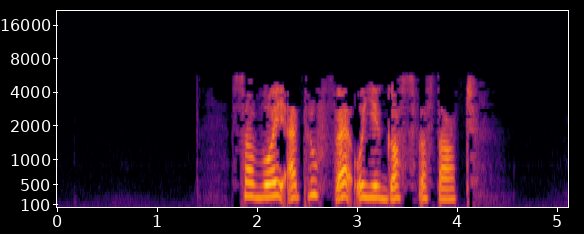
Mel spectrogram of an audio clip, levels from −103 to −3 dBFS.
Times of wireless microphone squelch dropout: none

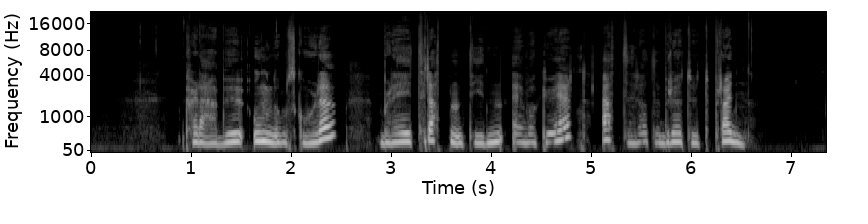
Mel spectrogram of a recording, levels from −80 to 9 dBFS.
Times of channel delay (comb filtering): 4.09-5.73

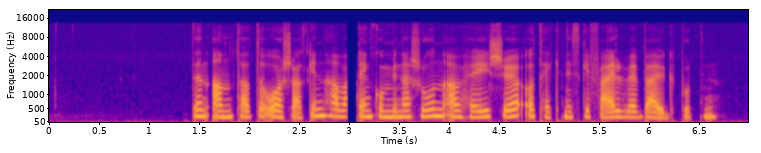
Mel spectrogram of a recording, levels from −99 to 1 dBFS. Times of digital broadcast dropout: 2.96-3.09

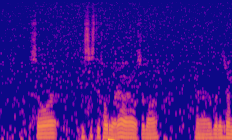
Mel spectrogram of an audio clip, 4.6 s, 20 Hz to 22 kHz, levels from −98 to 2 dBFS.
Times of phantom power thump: 2.15-2.32

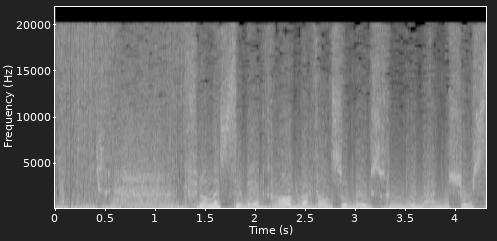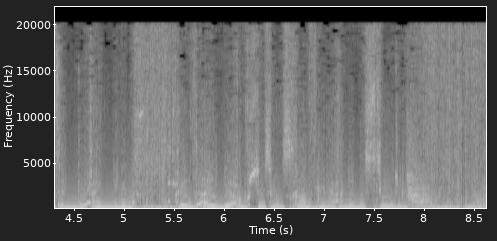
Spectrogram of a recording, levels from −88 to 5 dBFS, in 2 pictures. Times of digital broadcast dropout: none

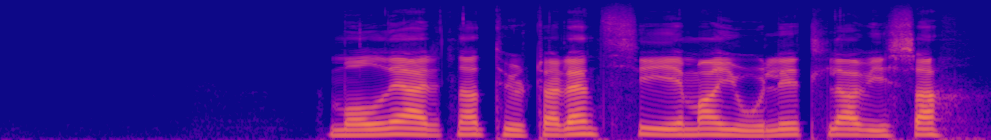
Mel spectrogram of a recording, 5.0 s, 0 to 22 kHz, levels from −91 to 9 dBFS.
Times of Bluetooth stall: none

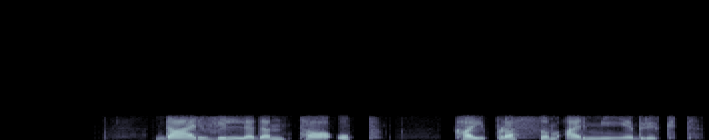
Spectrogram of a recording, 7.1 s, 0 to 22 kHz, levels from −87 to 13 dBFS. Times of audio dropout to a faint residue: none

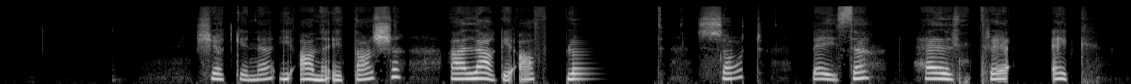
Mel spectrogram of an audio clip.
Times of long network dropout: 5.73-6.57

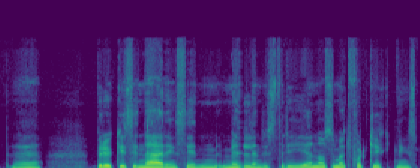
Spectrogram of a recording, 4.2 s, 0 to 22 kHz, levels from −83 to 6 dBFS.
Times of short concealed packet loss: 2.39-2.46

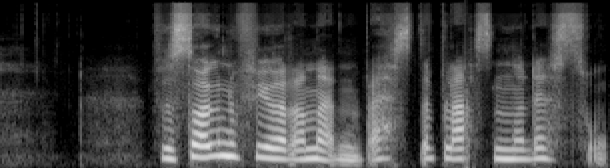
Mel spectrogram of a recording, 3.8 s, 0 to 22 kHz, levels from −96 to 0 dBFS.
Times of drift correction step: 2.65-3.59

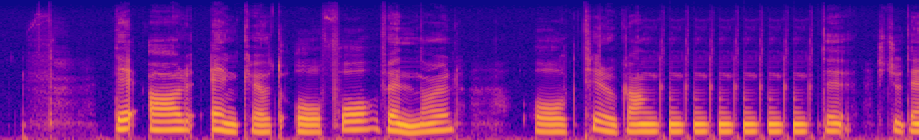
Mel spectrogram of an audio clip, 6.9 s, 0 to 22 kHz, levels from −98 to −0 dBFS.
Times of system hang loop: 5.02-6.13

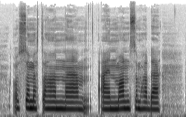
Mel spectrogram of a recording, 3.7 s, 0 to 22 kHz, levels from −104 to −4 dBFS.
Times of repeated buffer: none

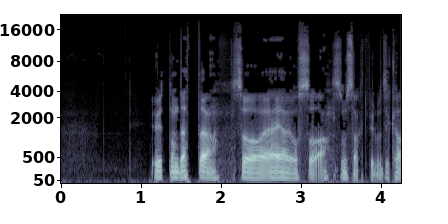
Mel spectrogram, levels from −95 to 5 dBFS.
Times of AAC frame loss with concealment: none

